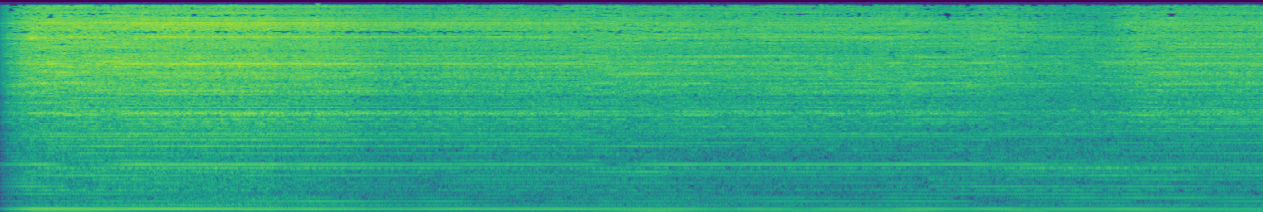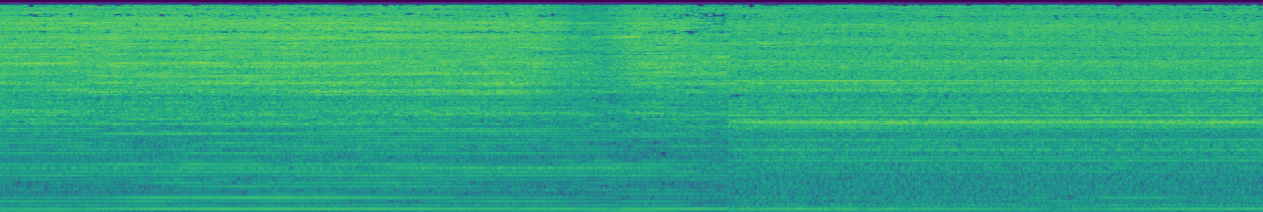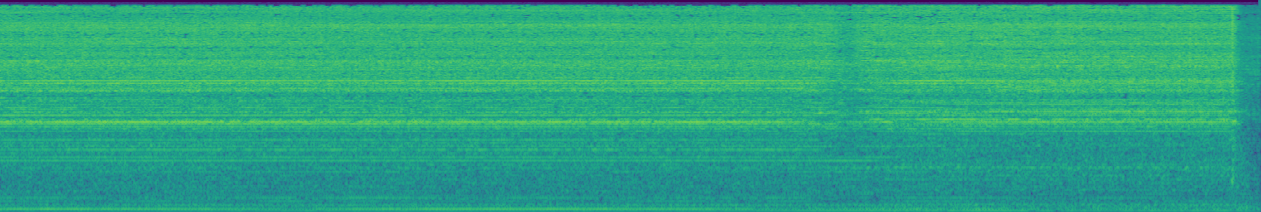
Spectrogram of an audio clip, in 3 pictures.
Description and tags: Ventilation Furnace - Exterior Academic Heating Unit
Furnace / Ventilation unit outside of a university building. Electronic-style hum / whirring sound. Good for industrial ambience.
